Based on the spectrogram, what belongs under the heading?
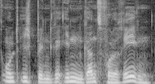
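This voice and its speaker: A man's voice: medium pitch, moderate pace, warm tone, close to an everyday voice. A man voicing a gloomy, complaining male earthworm with a mournful way of talking. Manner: mournful grumbling.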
